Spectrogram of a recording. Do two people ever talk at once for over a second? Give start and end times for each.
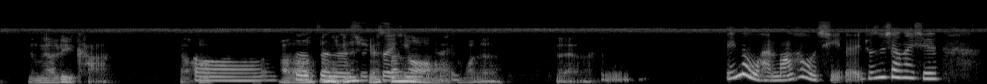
3.0-4.6

